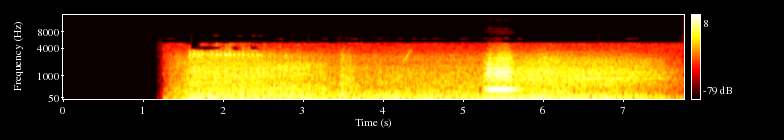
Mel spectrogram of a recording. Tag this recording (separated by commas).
Sound effect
